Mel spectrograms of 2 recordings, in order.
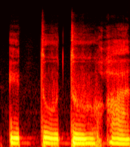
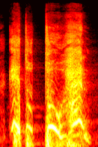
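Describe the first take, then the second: First: It is said flatly, without enthusiasm. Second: It is said with excited enthusiasm. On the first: The speaker calls it wrong. "bilangnya nggak gini" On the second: The speaker calls it right. "Tapi bilangnya gini"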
